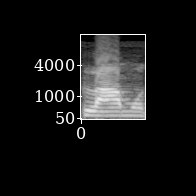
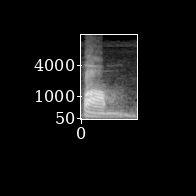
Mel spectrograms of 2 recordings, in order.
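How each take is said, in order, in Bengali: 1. L ধ্বনিটি স্পষ্ট উচ্চারিত হয়। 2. L ধ্বনিটি নীরব থাকে। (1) "প্লাম মানে এল সহ উচ্চারণ করে ফেলে" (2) "এল লেটার সাইলেন্ট থাকবে"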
